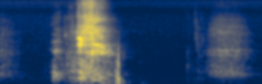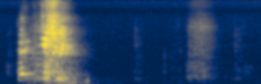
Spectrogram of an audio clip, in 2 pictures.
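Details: Male with spring allergies sneezing in the morning: two loud, explosive sneezes, each followed by a softer sniff or breath, in a quiet room.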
